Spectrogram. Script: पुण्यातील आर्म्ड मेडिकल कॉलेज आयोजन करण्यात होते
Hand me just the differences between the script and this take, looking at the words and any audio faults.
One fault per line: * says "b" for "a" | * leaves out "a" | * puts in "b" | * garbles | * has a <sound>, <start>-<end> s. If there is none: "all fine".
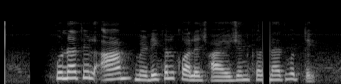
* has a dropout, 2.6-2.7 s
